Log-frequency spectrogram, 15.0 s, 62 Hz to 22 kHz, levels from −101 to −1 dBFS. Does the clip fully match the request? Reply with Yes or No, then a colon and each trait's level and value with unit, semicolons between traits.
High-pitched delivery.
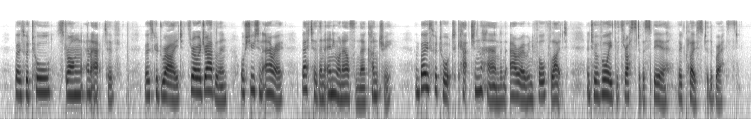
Yes: high, 200 Hz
